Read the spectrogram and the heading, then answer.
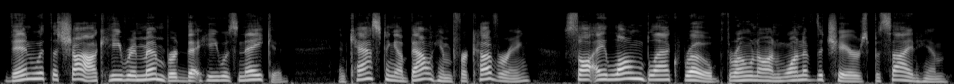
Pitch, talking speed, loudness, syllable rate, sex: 185 Hz, 180 wpm, -17 LUFS, 4.6 syllables/s, female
